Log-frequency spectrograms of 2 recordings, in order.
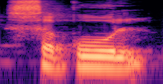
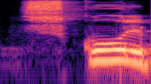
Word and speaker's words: اسکول: سے ادا نہیں کرتے۔ پنجاب والے کہتے ہیں سکول، کیا کہتے ہیں؟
